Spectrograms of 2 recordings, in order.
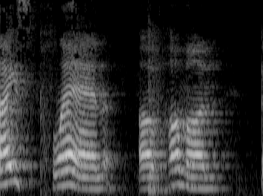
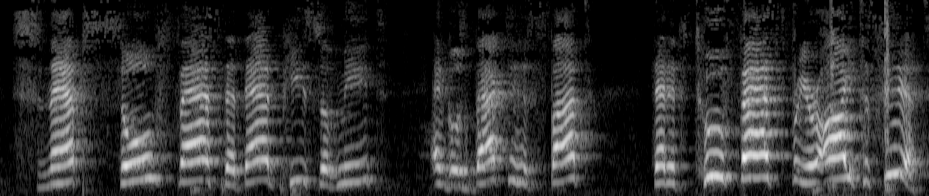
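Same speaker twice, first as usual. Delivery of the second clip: raised, high, emphatic storytelling; excited climax; 8 semitones higher, 7 dB louder, slower than usual. Real, not acted. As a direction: build to a loud, amazed peak.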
